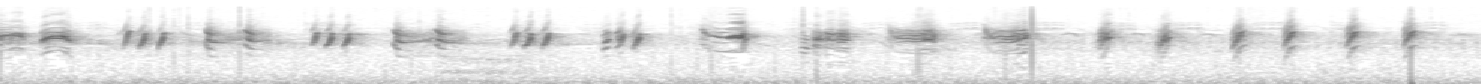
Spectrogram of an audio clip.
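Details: Reed Warbler song from the Matsalu reed beds: loud, close, rhythmic series of harsh chirring and churring notes, each repeated several times, with the occasional sharper whistled note mixed in.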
